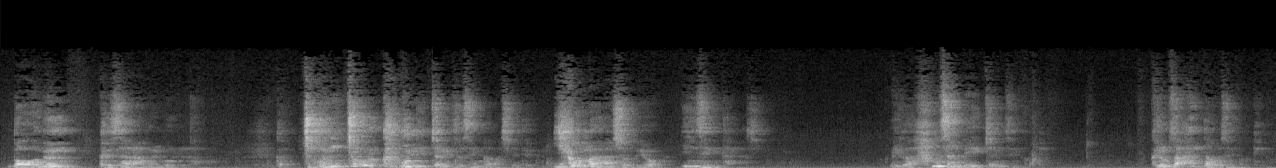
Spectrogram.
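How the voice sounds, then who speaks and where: A middle-aged man preaching a sermon as pastor, joking with the congregation and acting out little scenes. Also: mid-range voice. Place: church hall. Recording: echoey hall, mic at a distance, faint noise.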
